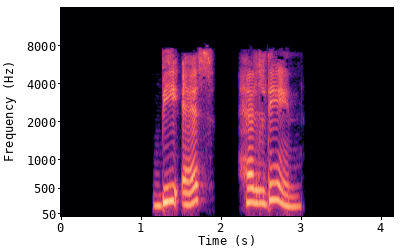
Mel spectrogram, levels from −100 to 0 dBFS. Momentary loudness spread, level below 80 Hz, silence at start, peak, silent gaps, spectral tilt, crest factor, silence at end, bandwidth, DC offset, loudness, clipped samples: 17 LU; -62 dBFS; 1.15 s; -2 dBFS; 1.93-2.21 s; -4 dB/octave; 18 dB; 1.15 s; 8 kHz; under 0.1%; -17 LUFS; under 0.1%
